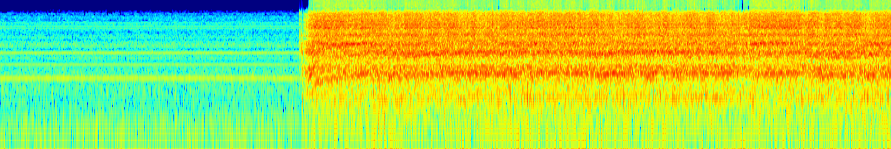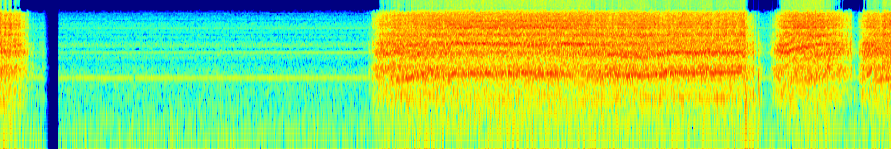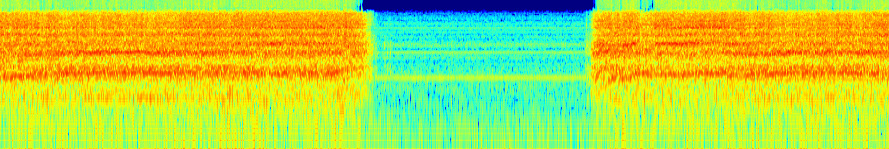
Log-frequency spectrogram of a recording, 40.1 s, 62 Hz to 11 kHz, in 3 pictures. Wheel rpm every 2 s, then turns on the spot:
0, 0, 20, 200, 240, 230, 220, 50, 0, 40, 210, 210, 150, 130, 230, 230, 60, 0, 180, 230.
none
